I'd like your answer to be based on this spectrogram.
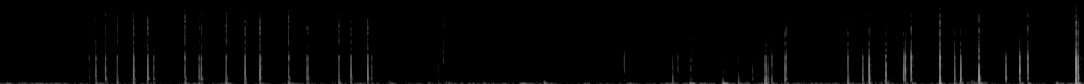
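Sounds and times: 
slow tapping clicks: 0.9s - 3.8s, 7.4s - 10.8s.

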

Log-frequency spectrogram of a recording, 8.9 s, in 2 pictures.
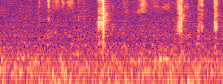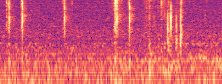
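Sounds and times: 
scissors snipping during a haircut: 0.8s - 2.4s, 3.4s - 5.0s, 6.7s - 8.1s.

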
